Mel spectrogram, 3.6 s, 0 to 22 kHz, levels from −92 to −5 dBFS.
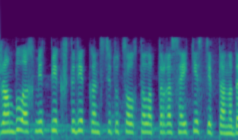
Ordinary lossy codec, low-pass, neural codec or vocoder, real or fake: MP3, 48 kbps; 7.2 kHz; none; real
